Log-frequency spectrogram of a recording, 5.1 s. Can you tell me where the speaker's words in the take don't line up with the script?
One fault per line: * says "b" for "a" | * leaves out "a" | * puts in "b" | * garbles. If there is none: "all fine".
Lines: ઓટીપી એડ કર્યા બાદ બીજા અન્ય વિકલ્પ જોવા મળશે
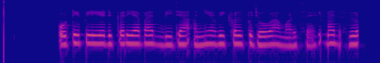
* garbles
